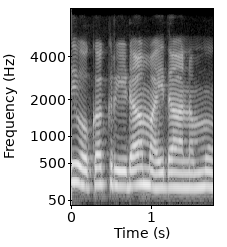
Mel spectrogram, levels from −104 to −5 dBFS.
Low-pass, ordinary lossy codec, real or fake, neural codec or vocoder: 7.2 kHz; none; real; none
